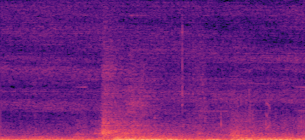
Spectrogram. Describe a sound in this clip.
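Heavy metal doors slide open with a whoosh.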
